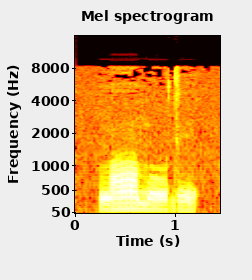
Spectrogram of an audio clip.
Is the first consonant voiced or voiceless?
voiced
